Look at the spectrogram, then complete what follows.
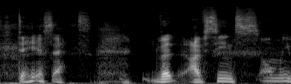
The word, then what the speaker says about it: Deus Ex: It's Deus Ex.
